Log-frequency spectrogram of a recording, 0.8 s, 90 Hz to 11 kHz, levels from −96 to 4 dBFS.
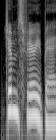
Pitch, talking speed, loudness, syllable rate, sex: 190 Hz, 220 wpm, -17 LUFS, 5.4 syllables/s, female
